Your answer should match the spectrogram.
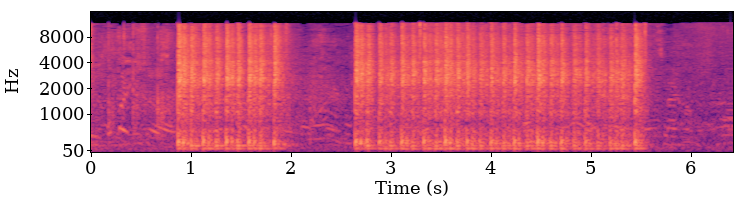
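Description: Military field drum playing rolls: a short roll of about a second near the start, then a longer roll of about three seconds that stops shortly before the end.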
